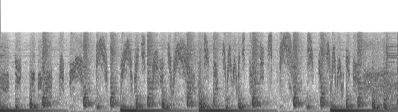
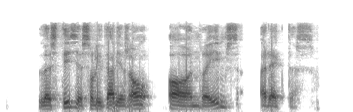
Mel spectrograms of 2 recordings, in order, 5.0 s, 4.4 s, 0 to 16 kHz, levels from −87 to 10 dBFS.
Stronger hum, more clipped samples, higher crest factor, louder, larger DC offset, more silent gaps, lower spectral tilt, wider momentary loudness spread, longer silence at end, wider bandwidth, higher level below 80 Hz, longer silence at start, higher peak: neither; neither; about the same, 14 dB vs 18 dB; first, -17 LUFS vs -20 LUFS; first, 0.7% vs under 0.1%; second, none vs 3.07-3.24 s; first, -6 dB/octave vs -3.5 dB/octave; second, 4 LU vs 14 LU; second, 0 s vs 0.5 s; second, 5.4 kHz vs 7.8 kHz; first, -20 dBFS vs -54 dBFS; second, 0 s vs 0.5 s; about the same, -2 dBFS vs -2 dBFS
